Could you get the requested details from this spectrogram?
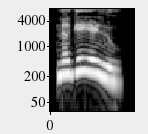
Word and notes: ನಗೆಯೆಳ್ಳು: nageyeḷḷu

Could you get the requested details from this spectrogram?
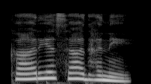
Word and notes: ಕಾರ್ಯಸಾಧನ: kāryasādhana

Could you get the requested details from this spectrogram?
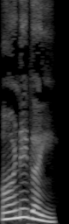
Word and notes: ಆಣೆಗೈ: āṇegai

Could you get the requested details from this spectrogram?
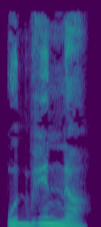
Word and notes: ಉದ್ಭಿನ್ನ: udbhinna

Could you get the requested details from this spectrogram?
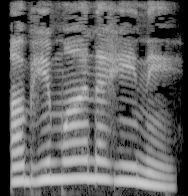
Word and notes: ಅಭಿಮಾನಹಾನಿ: abhimānahāni

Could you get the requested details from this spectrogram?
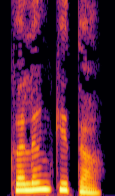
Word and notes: ಕಲಂಕಿತೆ: kalaŋkite

